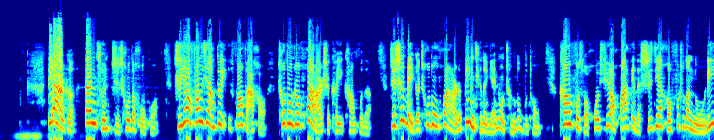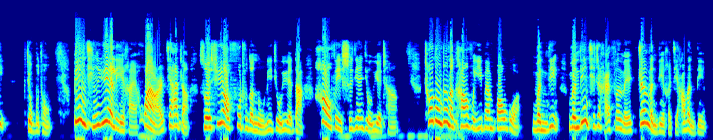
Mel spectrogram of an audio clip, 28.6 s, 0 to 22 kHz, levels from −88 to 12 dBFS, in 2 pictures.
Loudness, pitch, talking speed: -13 LUFS, 255 Hz, 250 characters per minute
